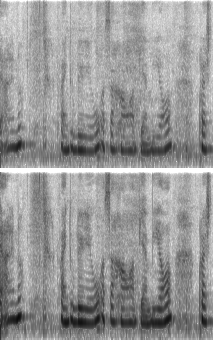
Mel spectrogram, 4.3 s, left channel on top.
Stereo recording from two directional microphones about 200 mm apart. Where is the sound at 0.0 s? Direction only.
30° right (ahead or behind).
